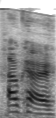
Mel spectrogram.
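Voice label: "okay", female voice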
